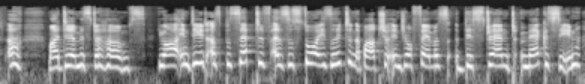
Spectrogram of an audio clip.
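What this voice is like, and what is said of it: Put-on foreign accent. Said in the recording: “No doubt it was my accent.”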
